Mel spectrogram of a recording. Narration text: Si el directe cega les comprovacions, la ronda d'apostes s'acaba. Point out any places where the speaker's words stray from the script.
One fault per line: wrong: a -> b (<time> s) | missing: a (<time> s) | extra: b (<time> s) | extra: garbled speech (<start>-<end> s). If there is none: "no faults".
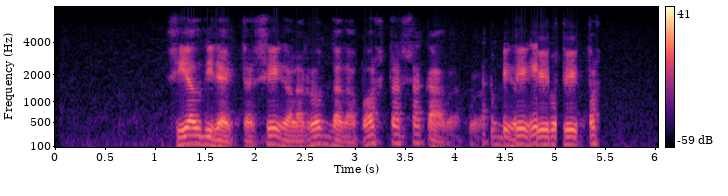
missing: les comprovacions (2.4 s)
extra: garbled speech (4.1-5.5 s)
